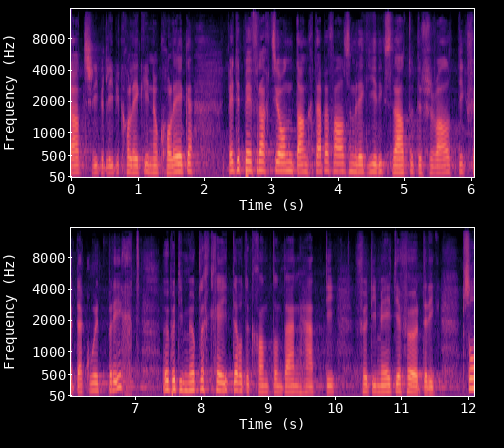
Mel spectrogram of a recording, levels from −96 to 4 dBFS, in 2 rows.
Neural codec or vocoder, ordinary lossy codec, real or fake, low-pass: none; none; real; 14.4 kHz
